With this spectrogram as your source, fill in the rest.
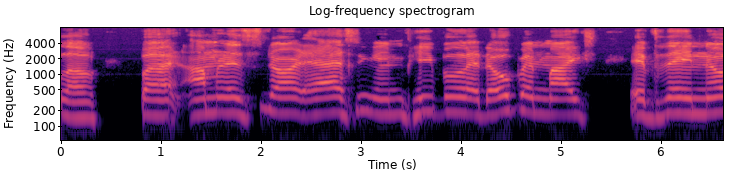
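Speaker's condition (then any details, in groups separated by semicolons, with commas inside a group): ALS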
